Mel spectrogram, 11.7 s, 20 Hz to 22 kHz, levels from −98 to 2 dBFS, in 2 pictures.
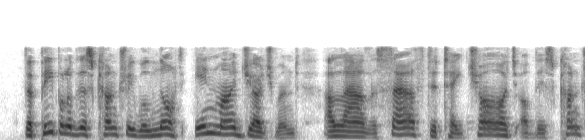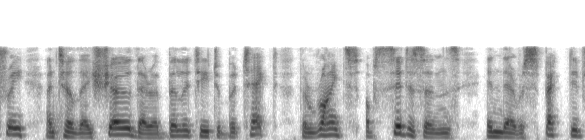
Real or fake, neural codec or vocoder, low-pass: real; none; 5.4 kHz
